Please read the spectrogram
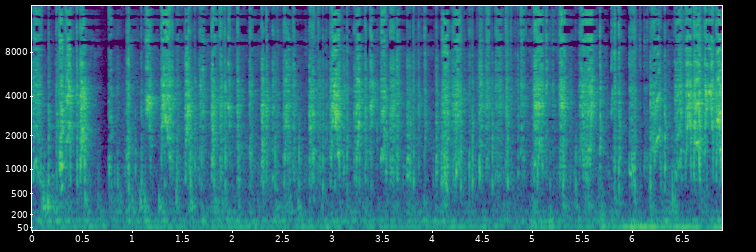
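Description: Hand edge burnisher rubbed quickly back and forth along the inked edge of tooling leather: a steady run of short, scratchy rubbing strokes.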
